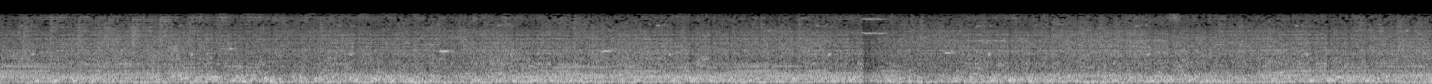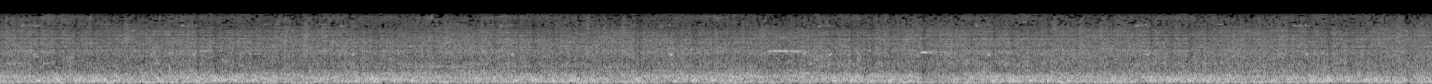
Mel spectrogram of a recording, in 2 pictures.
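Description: Freight cars of a BNSF coal train rolling past close by: a steady rumble and rattle of steel wheels on rail, with an occasional brief high wheel squeak.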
